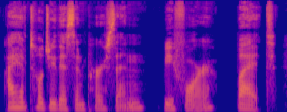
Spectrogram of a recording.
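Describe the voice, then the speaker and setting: A woman speaks as the host of an interview podcast. Her voice sits a little lower than most women's. The sound is dry, with very little room on it. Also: steady tone, normal speed, vocal fry, a little mellow, no room sound. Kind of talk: warm interview with scripted introduction.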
